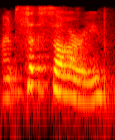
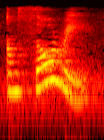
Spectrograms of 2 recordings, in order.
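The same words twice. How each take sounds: First: Lightly acted apology that sticks on "so"; reluctant apology. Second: Repeated apology. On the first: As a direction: catch on the s of "so" before "sorry". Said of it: "she doesn't apologize to people that easily". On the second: Acted. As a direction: get "sorry" out in one go. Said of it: "One more time".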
